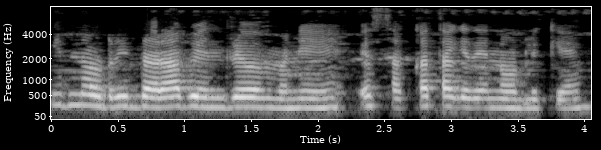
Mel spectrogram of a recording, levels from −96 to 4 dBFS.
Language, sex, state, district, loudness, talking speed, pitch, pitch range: Kannada, female, Karnataka, Dharwad, -18 LUFS, 160 wpm, 220 Hz, 205-235 Hz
